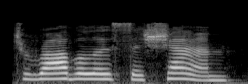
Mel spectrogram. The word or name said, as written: Tarabulus esh Sham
